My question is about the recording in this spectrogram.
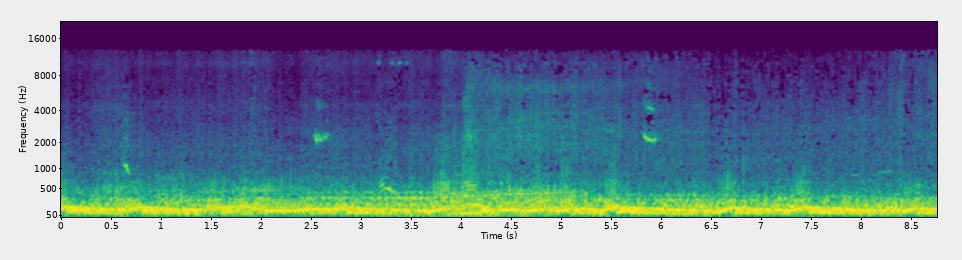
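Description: A column of motorcycles riding past together, their engines running in a loud, steady drone.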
